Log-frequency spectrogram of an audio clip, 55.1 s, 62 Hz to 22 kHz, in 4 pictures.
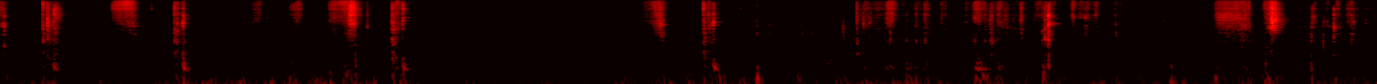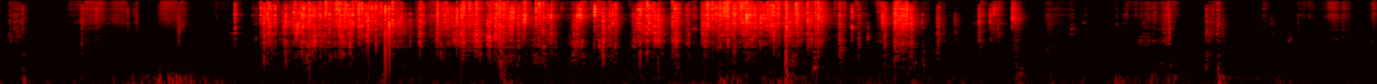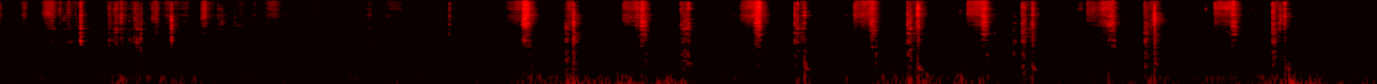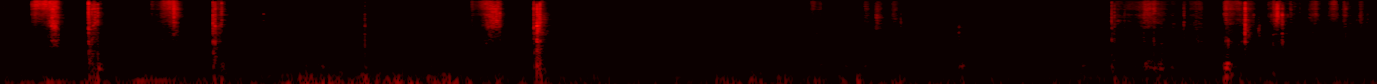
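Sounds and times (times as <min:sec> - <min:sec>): packaging tearing: 0:16.1 - 0:24.0.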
